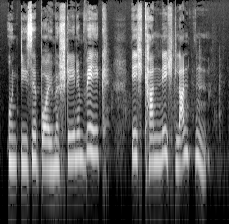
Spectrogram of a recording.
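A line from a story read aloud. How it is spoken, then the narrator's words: Thundering old dragoness. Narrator (German): donnerte die alte Drechin weiter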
